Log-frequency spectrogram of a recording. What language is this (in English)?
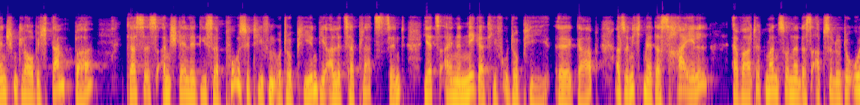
German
